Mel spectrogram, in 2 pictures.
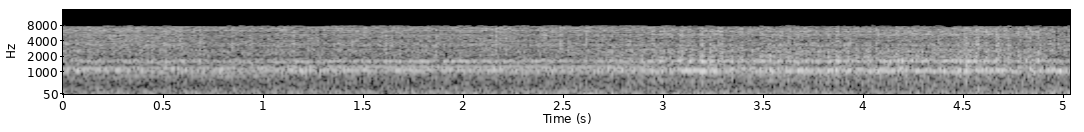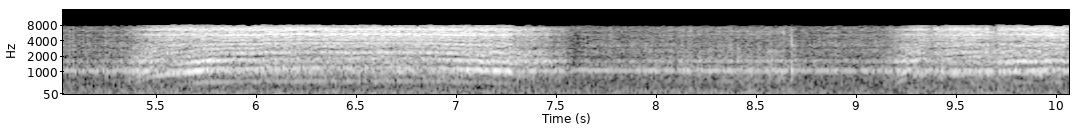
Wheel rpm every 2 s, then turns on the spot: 0, 10, 40, 120, 50.
2-4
